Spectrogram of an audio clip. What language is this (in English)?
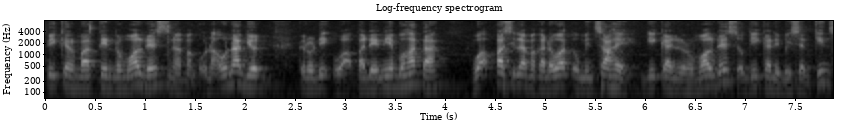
Filipino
